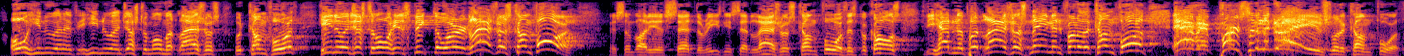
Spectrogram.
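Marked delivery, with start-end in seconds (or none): 0.1-5.7 loud, high cry climbing to a shout; full-force preaching. Real, not acted. Preacher retelling Jesus calling Lazarus from the grave, full-force preaching. 7.5-14.0 loud voice rising to a shout; building preaching. Real, not acted. Preacher explaining why Lazarus was named, building to a shout.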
